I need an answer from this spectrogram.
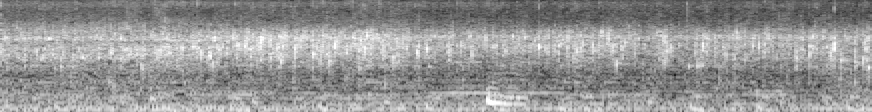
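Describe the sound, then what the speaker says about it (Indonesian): Tomatoes fry in hot oil in a wok, giving a steady dense sizzle throughout at close range with a faint clink partway through. "Untuk menggoreng tomat ini kita goreng sampai layu ya teman-teman"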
